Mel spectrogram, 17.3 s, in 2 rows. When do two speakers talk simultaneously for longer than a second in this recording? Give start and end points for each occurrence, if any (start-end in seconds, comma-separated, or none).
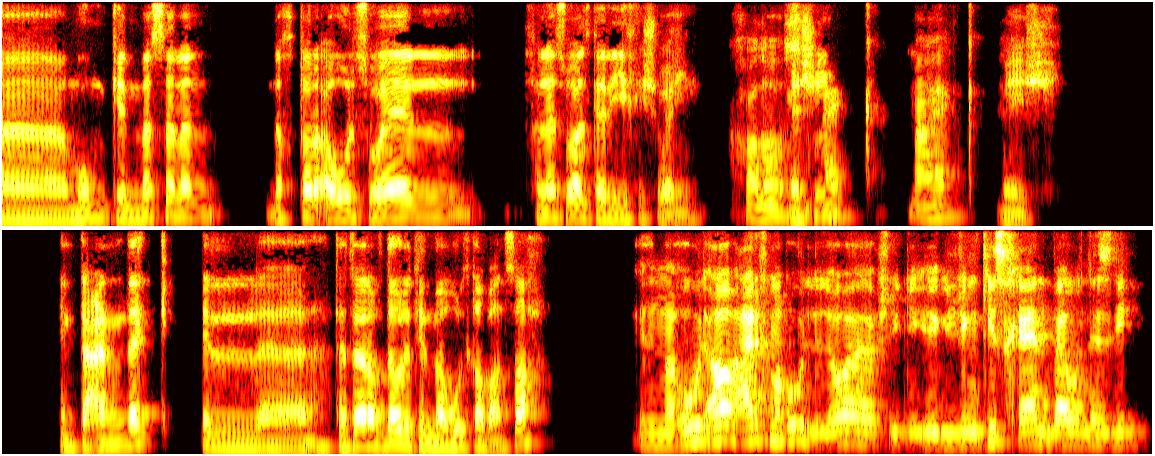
none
